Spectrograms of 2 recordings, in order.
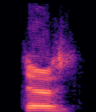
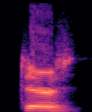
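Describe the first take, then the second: No difference in how they are said.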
